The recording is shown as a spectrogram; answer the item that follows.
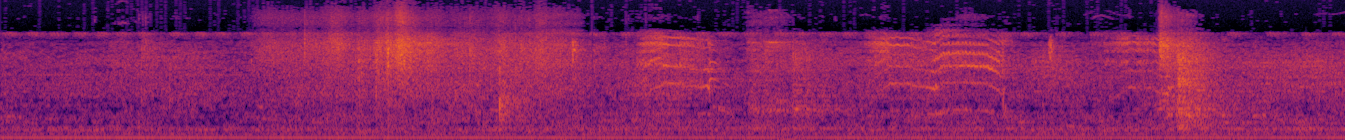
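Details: Tabby cat in labour giving birth, meowing in a run of arched, harmonic-rich calls in the middle stretch, with a constant low hum underneath.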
